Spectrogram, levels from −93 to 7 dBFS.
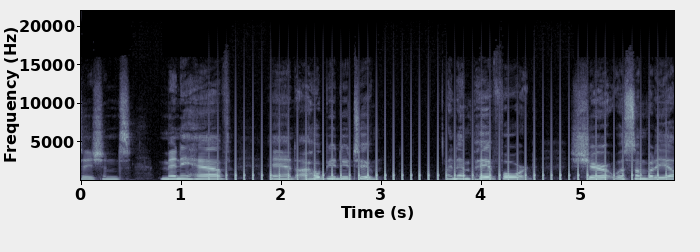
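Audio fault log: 1.28 to 5.86 s, train of clicks: a steady ticking of 11.4 clicks per second at an even pace, around fifty in all, each poking about 20 dB above the speech and audible in the pauses too, likely interference from nearby gear or a faulty connection or power supply.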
